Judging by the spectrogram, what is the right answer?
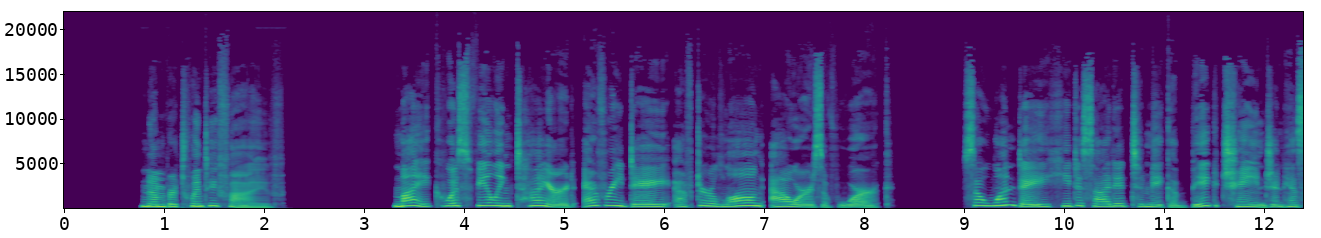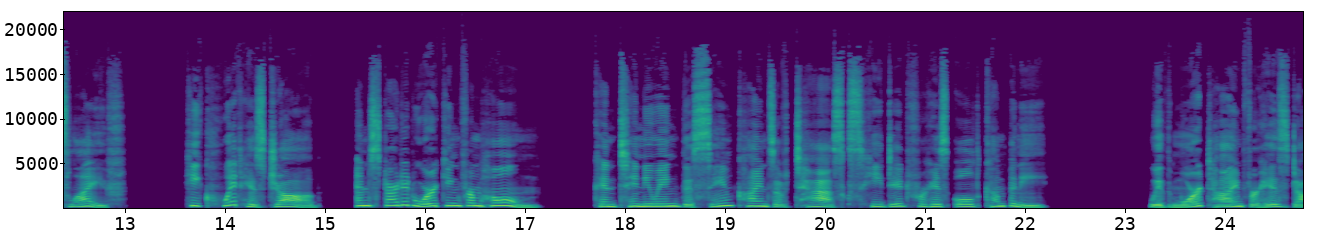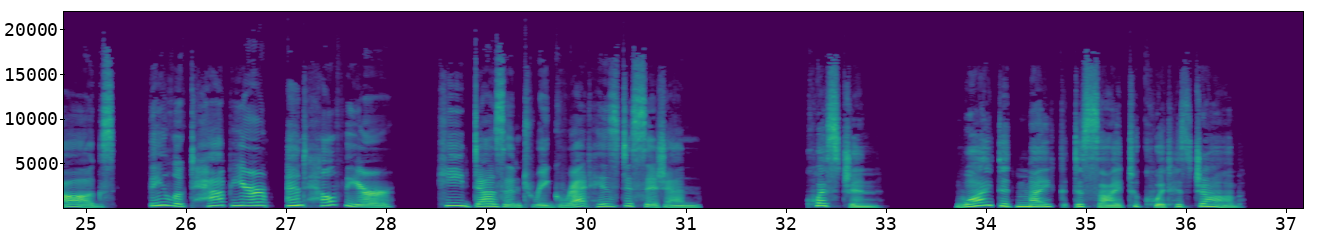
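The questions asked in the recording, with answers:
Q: Why did Mike decide to quit his job?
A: He was tired every day after long hours of work.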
